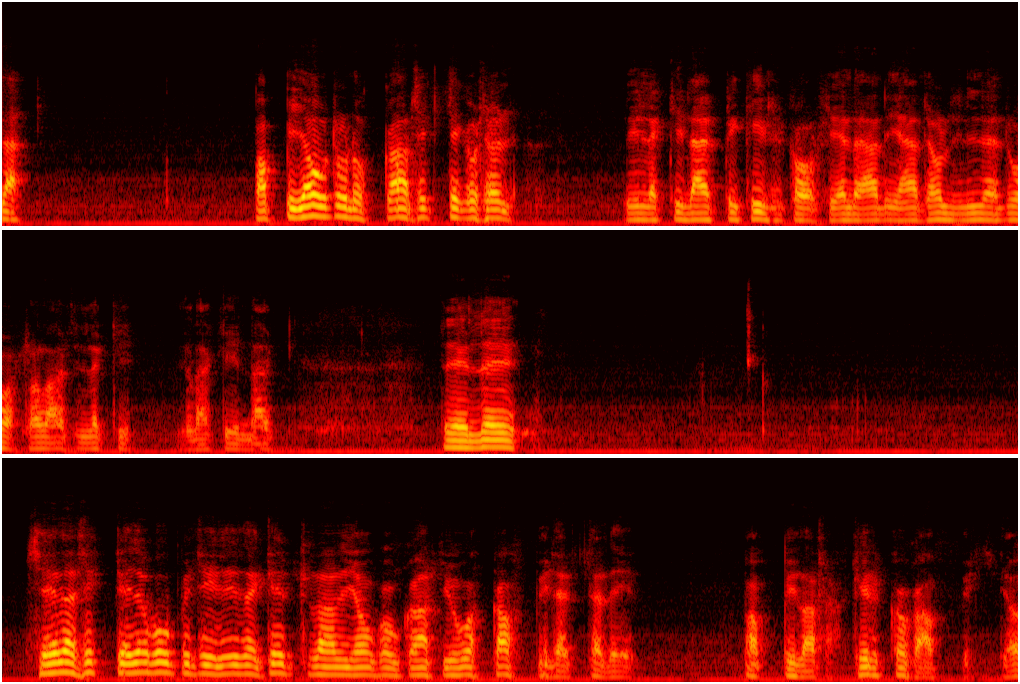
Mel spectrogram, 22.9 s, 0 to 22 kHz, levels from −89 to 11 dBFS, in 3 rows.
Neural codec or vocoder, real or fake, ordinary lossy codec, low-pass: vocoder, 44.1 kHz, 128 mel bands, Pupu-Vocoder; fake; none; 19.8 kHz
